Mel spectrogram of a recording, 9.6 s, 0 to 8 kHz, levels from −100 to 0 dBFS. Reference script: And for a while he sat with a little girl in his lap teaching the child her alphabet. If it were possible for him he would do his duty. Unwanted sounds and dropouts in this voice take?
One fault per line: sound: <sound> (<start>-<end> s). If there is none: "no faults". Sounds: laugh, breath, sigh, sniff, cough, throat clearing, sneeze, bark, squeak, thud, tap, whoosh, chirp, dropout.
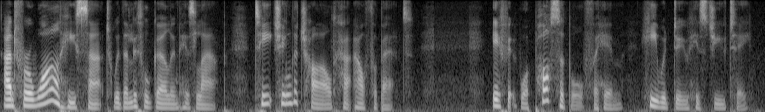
no faults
